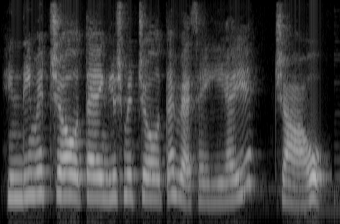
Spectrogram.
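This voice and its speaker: A woman giving an online language lesson, drawing out each word slowly and asking the viewers questions. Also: on the high side, fairly even intonation, soft background music. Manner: slow, drawn-out spelling of each word; encouraging, asks questions to viewers. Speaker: language teacher.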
